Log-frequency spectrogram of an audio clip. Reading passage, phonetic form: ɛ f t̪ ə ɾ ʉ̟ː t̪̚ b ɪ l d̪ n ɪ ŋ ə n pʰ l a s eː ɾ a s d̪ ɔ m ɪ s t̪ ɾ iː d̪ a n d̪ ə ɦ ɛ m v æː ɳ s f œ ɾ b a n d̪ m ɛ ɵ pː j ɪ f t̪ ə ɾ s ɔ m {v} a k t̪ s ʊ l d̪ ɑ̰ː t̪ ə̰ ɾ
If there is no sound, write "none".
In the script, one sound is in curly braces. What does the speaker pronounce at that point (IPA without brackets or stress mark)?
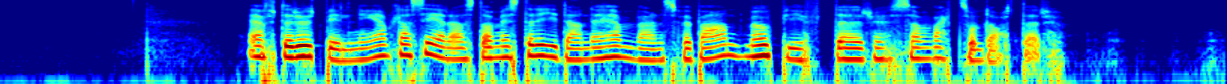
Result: v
